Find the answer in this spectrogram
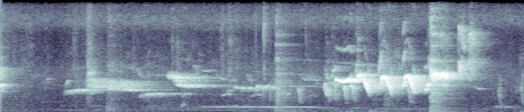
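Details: Orange-headed thrush singing in an aviary: drawn-out whistled notes and a low steady tone build into a loud, dense burst of rapid high warbling.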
